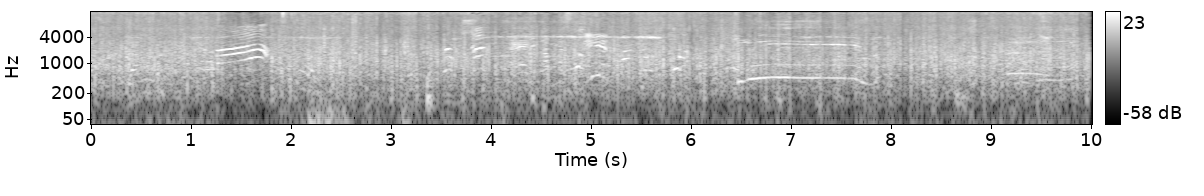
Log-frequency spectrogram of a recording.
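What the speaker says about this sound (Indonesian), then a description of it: "Ini masih cuacanya masih gerimis." Light drizzle falling at night on a busy campground in Ciwidey, Bandung, makes a steady, dense patter. Distant voices, a few whistles and a chirping tone carry over it throughout.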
